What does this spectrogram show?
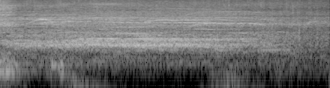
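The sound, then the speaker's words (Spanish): An audience erupts in loud, sustained shouting and cheering, a dense wash of many voices that holds steady for a few seconds before easing off slightly at the end. “Uh, ¡Qué buen momento para pegar un grito!”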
